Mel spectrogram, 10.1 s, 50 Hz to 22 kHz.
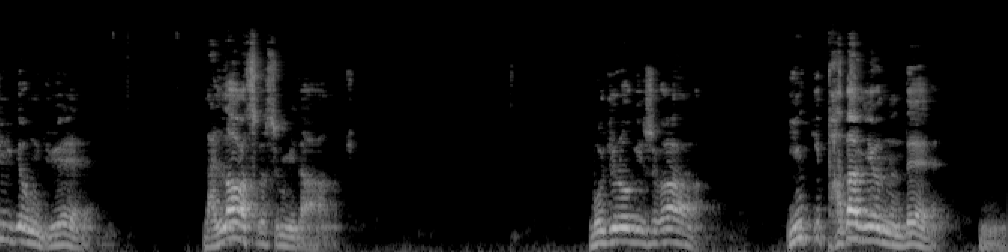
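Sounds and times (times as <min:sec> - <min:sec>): faint click: 0:05.1 - 0:05.3.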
